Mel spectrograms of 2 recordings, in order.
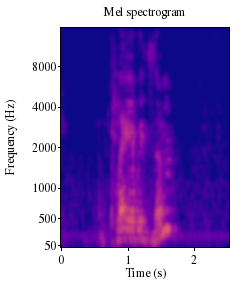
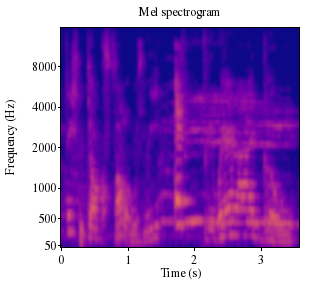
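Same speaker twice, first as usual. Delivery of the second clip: usual speaking voice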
